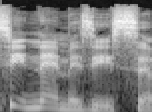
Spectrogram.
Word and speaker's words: Nemesis: Nemesis, ho detto bene adesso? – Giusto, sì. – Esatto, mi viene di mettere l'accento appunto nella seconda I.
